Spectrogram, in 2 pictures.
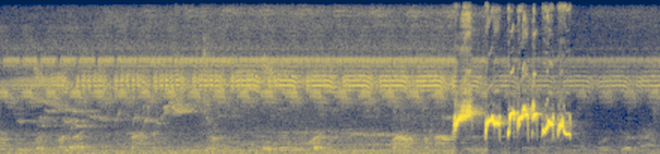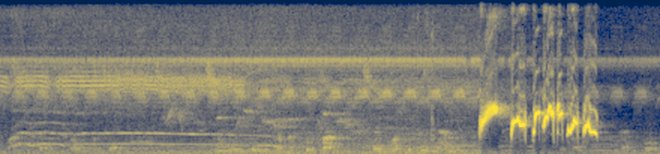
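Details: Training-decoy song of a caged red-whiskered bulbul, twisting double voice: two rich bursts of chirping, looping whistles about six seconds apart, with a constant high hum and faint other bird tones between.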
